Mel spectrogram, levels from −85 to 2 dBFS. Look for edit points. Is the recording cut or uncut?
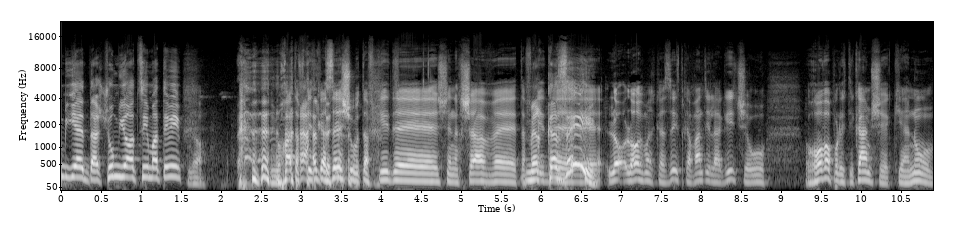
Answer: cut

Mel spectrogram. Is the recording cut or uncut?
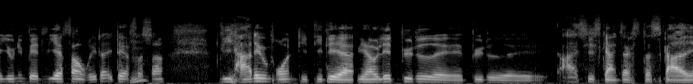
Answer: cut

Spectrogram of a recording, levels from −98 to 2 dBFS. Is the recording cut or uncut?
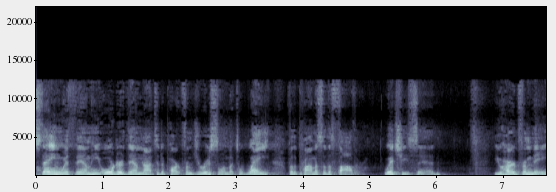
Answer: uncut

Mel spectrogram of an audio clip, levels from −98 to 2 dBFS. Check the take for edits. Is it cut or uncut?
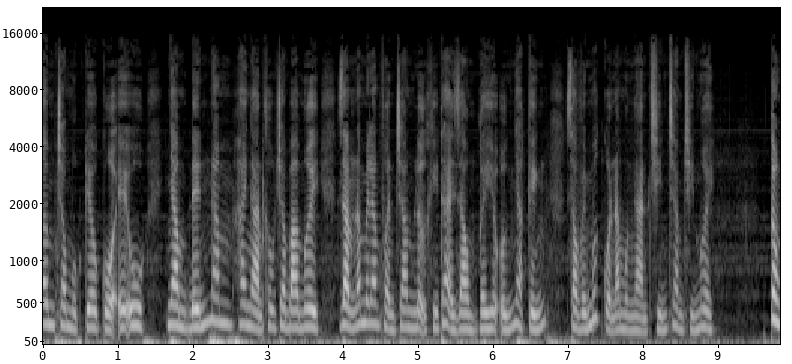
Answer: uncut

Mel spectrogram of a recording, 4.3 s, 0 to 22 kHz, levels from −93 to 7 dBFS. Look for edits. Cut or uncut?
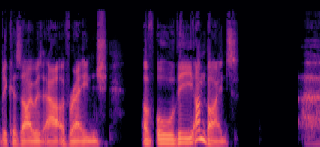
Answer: uncut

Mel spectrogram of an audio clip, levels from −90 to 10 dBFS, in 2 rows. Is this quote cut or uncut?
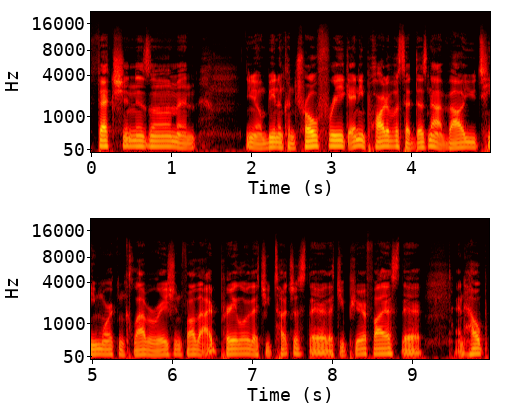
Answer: uncut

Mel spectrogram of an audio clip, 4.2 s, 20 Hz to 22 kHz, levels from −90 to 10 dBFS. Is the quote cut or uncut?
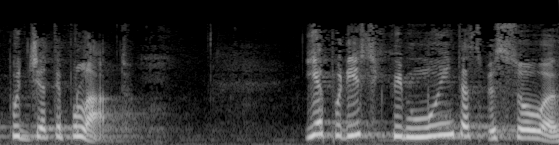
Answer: uncut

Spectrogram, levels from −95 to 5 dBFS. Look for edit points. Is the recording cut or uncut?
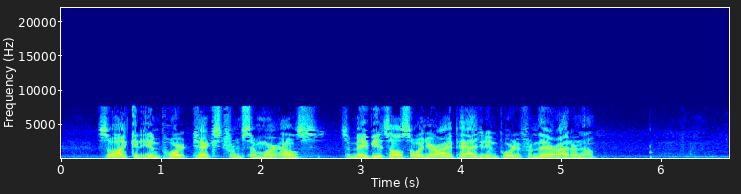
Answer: cut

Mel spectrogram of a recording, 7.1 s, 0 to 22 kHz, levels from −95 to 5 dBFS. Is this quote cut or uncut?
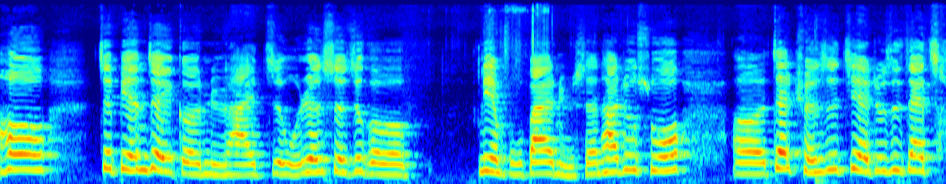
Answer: uncut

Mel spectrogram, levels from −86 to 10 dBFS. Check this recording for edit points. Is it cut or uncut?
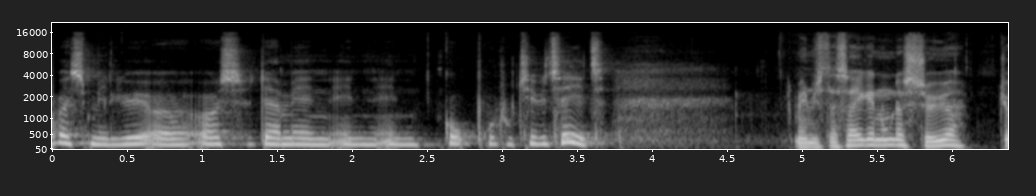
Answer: uncut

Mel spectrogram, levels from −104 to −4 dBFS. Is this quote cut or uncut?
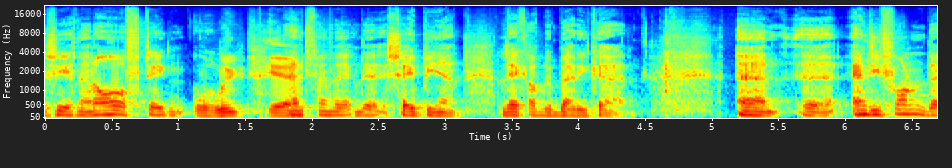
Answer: cut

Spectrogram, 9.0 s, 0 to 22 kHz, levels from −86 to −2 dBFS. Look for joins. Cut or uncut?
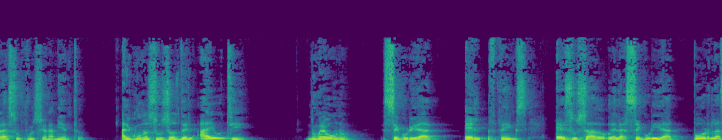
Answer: cut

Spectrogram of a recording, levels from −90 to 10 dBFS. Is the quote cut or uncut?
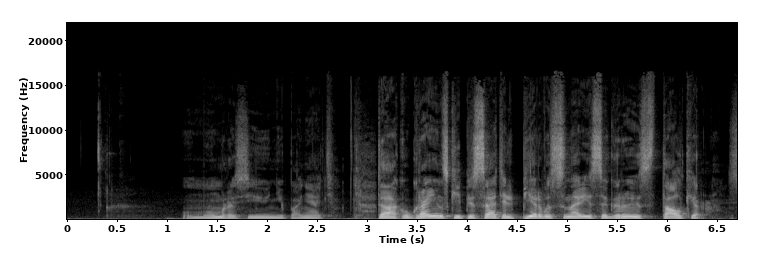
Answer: cut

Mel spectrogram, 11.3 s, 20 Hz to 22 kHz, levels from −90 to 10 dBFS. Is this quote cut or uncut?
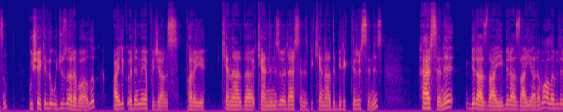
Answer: uncut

